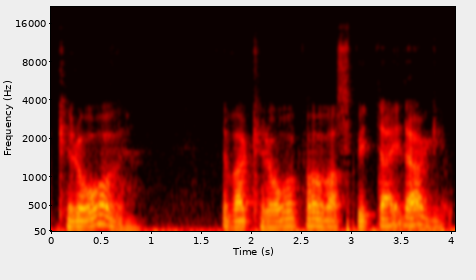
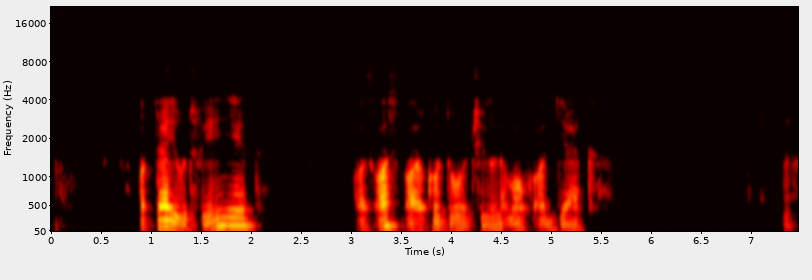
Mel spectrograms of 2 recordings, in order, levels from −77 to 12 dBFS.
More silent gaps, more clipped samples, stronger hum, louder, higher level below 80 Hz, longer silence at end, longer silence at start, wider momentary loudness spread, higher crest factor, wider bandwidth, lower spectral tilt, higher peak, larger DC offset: neither; neither; neither; about the same, -24 LUFS vs -24 LUFS; first, -36 dBFS vs -52 dBFS; about the same, 0 s vs 0.1 s; second, 0 s vs 0.9 s; second, 10 LU vs 16 LU; second, 16 dB vs 26 dB; first, 16 kHz vs 4.4 kHz; second, -8 dB/octave vs -10 dB/octave; second, -8 dBFS vs -2 dBFS; neither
